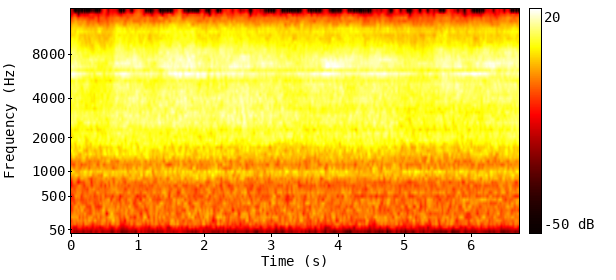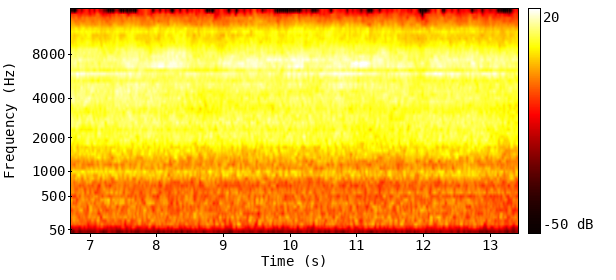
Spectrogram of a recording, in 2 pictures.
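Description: Jet engines running steadily close by: a loud, even rush of noise with thin, steady high whining tones over it.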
